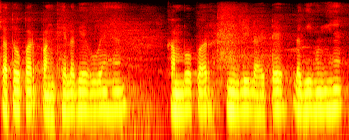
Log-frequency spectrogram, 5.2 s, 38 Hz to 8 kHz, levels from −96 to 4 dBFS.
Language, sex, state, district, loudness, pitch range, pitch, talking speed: Hindi, male, Uttar Pradesh, Lucknow, -18 LUFS, 115-120 Hz, 120 Hz, 150 wpm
